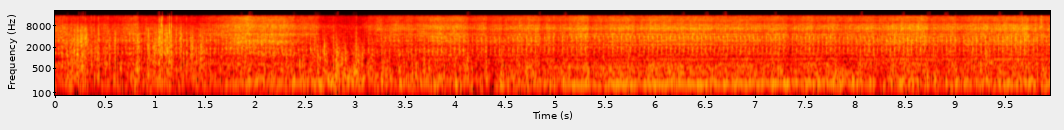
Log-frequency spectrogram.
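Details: 2009 Repsol motorcycle idling, busy chattery tick over low exhaust thump; cam chain tensioner already replaced and noise remains, cause unknown.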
